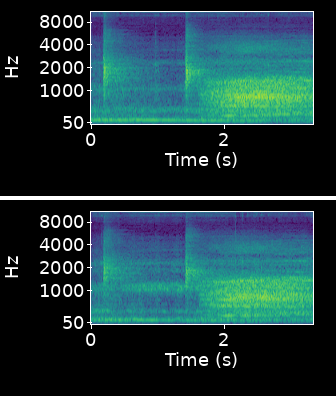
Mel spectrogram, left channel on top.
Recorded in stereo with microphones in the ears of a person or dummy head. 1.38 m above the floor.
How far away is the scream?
About 3 m.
